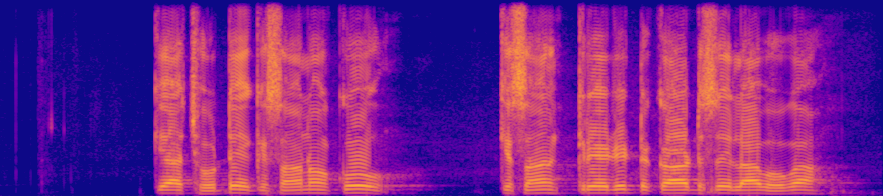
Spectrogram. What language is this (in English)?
Hindi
